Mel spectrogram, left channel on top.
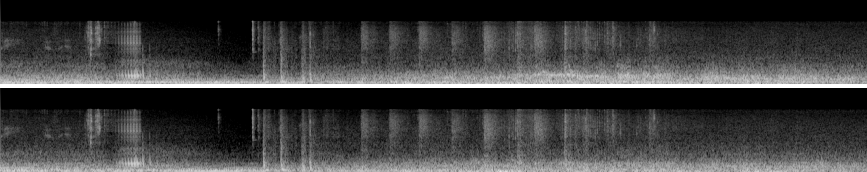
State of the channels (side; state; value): both; normal; correlation 0.76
